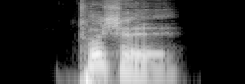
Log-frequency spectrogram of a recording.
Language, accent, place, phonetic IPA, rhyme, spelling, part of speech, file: German, Germany, Berlin, [ˈtʊʃl̩], -ʊʃl̩, tuschel, verb, De-tuschel.ogg
- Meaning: inflection of tuscheln: 1. first-person singular present 2. singular imperative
